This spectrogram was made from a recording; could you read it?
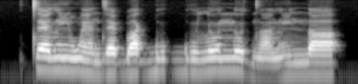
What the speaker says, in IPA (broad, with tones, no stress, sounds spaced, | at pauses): t ɛ˦ l ĩ˦ w ɛ̃˧ d ɛ˧ b a˦ ɡ͡b u˦ ɡ͡b u˦ l o˦ n o˦˨ d ã˨ l ĩ˧ n a˦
